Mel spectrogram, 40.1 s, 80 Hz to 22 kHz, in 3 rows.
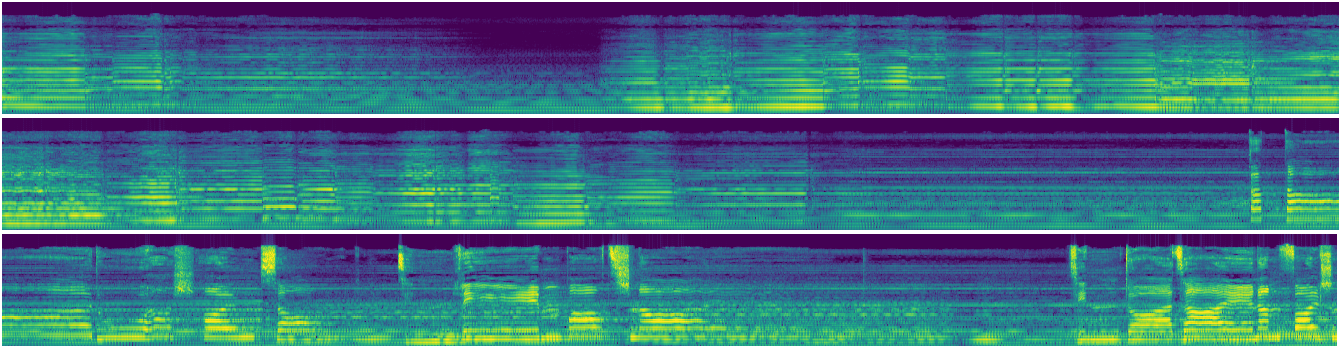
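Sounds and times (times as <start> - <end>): violin melody: 0.0 - 40.0
button accordion: 13.6 - 40.0
zither: 25.8 - 40.0.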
